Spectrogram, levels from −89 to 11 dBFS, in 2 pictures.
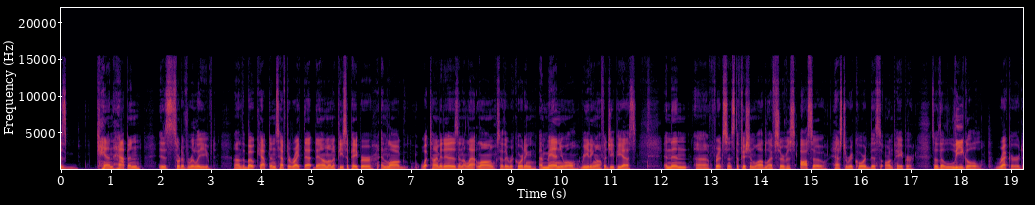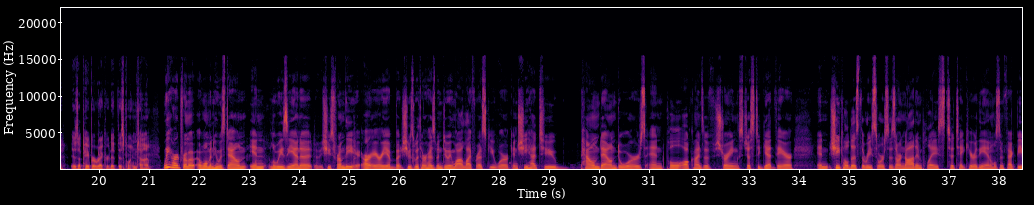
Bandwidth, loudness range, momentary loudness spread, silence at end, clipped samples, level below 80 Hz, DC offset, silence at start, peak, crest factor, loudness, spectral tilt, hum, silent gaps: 15.5 kHz; 3 LU; 9 LU; 0 s; under 0.1%; -52 dBFS; under 0.1%; 0 s; -8 dBFS; 20 dB; -27 LUFS; -5 dB/octave; none; none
